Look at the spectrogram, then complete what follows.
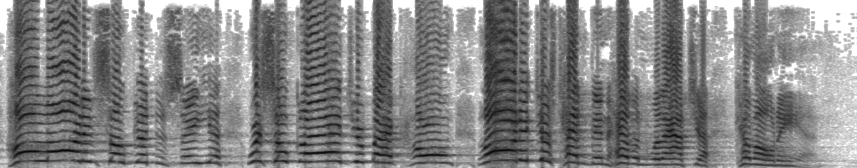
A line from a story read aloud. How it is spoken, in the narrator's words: angel choirs singing and shouting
